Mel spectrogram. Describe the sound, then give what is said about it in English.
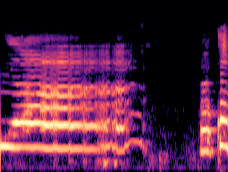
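A voice imitates a long, wavering wail that holds steady for over a second, then trails off; after a brief silence comes a short, higher-pitched burst of the same crying tone. “Are you literally... making that wailing noise and then the car.”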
